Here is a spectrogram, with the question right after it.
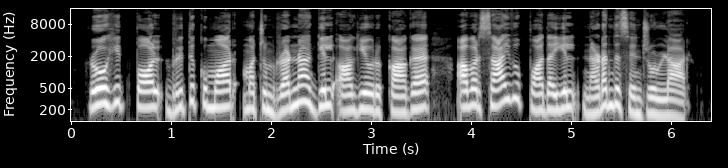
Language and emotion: Tamil, neutral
